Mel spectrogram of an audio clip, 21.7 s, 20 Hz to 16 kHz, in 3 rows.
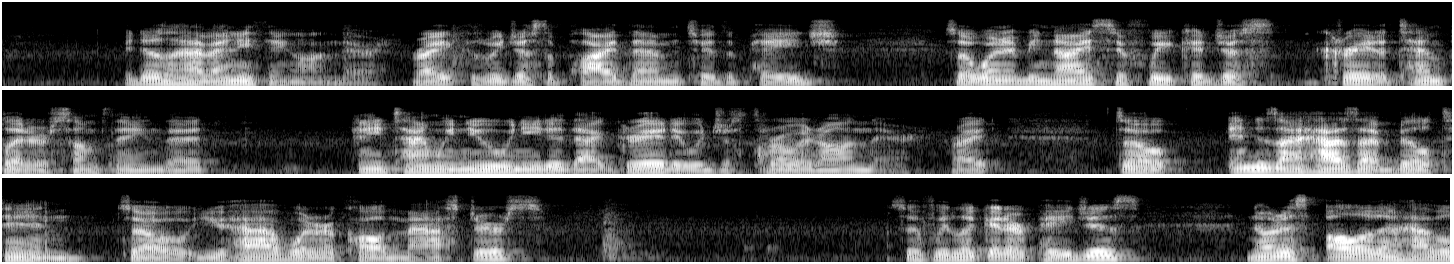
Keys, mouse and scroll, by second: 0.2-0.5 scroll down 2, 3.9-4.4 scroll up 4, 4.5-4.8 scroll up 5, 5.3 scroll up 1.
